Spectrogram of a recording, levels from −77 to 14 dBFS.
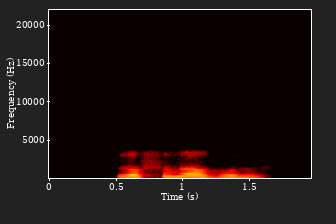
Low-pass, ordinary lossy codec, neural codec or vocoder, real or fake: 3.6 kHz; AAC, 16 kbps; codec, 16 kHz, 0.2 kbps, FocalCodec; fake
